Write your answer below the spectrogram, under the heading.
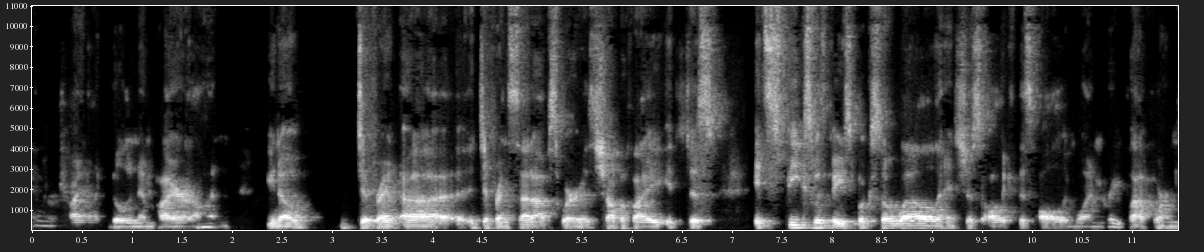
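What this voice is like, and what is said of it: Hoarse, partly lost voice. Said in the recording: “I have a I lost my voice a little bit this weekend, so I'm recovering back a little back slowly. It's much better than yesterday”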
